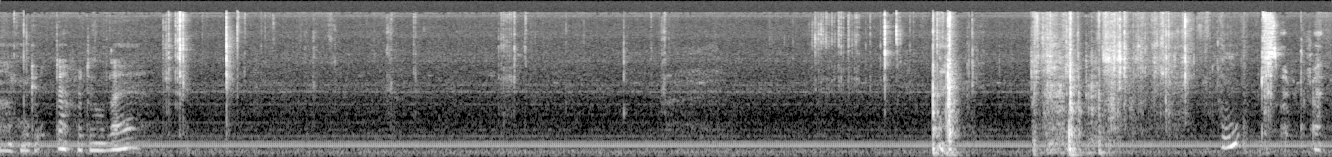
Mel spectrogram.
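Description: Scissors snipping through paper while cutting out daffodil and crocus shapes for a spring craft, a few quiet crisp snips near the start and a cluster of sharper cuts later, under a steady low hum.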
